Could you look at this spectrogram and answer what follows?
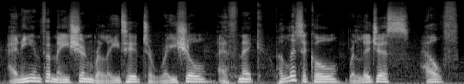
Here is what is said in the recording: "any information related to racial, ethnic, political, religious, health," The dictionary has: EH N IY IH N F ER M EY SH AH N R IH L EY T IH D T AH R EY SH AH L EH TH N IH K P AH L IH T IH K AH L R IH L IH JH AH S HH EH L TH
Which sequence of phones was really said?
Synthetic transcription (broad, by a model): EH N IY IH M F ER M EY SH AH N R IH L EY T IH D T AH R EY SH AH L EH TH N IH K P AH L IH T IH K AH L R IH L IH JH AH S HH EH L TH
